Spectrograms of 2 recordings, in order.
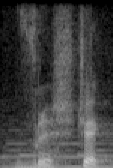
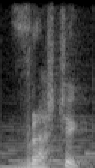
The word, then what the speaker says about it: वृश्चिक: यही शुद्ध उच्चारण है जैसे एक शब्द है वृश्चिक जिसका अर्थ है बिच्छू और इसी वृश्चिक शब्द को हम अक्सर कई लोगों से वृश्चिक इस रूप में सुन लेते हैं ऐसे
